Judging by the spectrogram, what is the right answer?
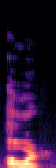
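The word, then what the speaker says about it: hour: এরকম আরও বলা যেতে পারে অ্যান আওয়ার, মানে 1 ঘন্টা, যে অ্যান আওয়ার, তো সেই অ্যান আওয়ারটাও ও এর মতো উচ্চারণ আসছে, আওয়ার, তার আগেও কিন্তু এ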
